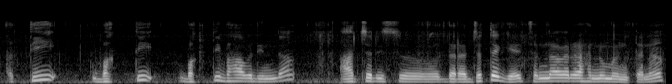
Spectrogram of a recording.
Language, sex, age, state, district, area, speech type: Kannada, male, 18-30, Karnataka, Uttara Kannada, rural, spontaneous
